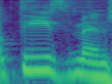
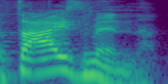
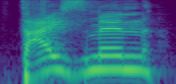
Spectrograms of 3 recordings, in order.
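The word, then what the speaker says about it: Theismann: says Hey Joe let's change the pronunciation of your name to thyman thyman for the Heisman he didn't get the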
